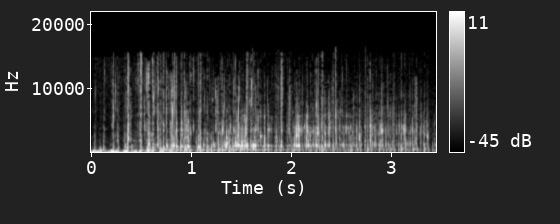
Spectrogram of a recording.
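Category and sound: food or drink, beer pouring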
